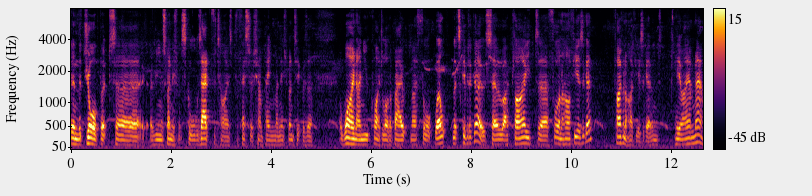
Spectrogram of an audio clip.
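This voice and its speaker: Talking at a very fast pace, a man with an English accent uses a medium pitch and ordinary pitch variation over noticeable background noise. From England. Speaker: wine professor. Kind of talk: interview. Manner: measured, some hesitations.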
